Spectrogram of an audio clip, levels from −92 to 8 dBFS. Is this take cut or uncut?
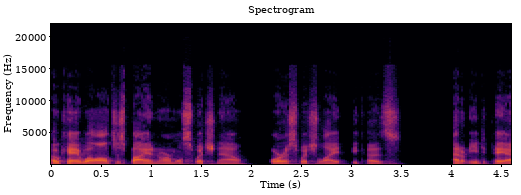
uncut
